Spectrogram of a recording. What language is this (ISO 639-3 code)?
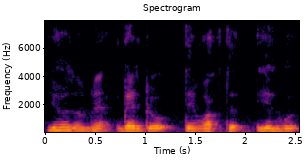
kas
